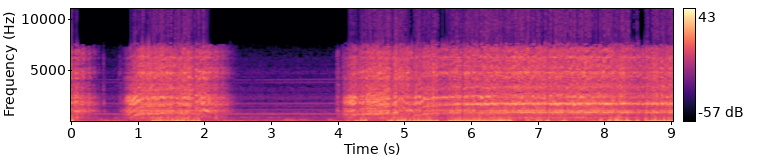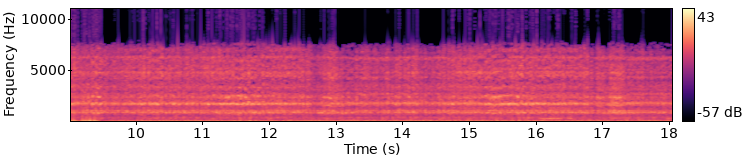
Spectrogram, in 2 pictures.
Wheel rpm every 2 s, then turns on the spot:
100, 20, 130, 220, 230, 230, 220, 230, 230.
none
